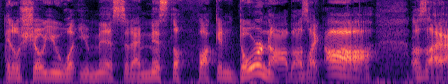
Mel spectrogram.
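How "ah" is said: angry yell. Retold or imitated. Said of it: "getting so angry at that part".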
